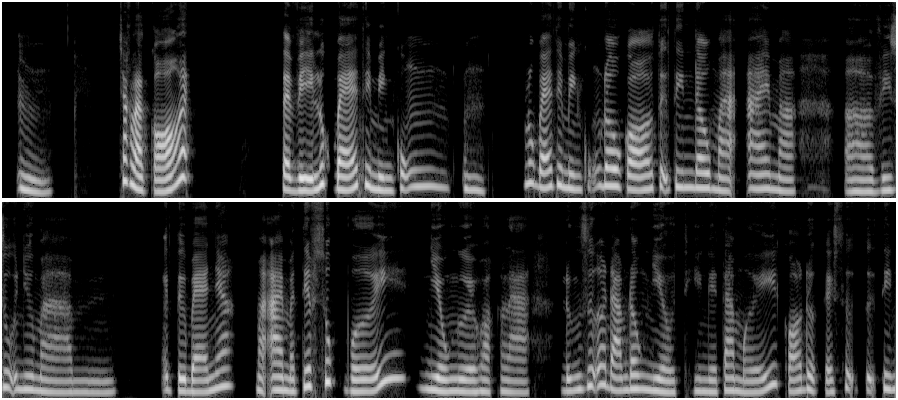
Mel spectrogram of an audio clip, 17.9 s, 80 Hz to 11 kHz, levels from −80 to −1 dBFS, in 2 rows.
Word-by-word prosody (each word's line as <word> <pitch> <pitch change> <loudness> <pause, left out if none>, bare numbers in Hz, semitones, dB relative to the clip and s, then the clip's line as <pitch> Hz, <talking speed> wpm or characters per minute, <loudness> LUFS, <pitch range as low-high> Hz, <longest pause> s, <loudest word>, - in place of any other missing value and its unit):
Ừm. 195 -7 -1 0.7
Chắc 365 -2 +3
là 240 -6 +8
có 195 +1 +5
ấy. 420 - +6 1.0
Tại 220 -2 +5
vì 205 0 +7
lúc 300 +8 +4
bé 225 +3 +6
thì 295 -2 +1
mình 215 -3 +2
cũng 270 +3 -4
ừm, 220 -3 -3 0.4
lúc 325 -1 -2
bé 255 +1 +3
thì 300 - +1
mình 235 -3 0
cũng 280 +4 -9
đâu 285 -2 +4
có 225 -1 +3
tự - - -3
tin 260 +3 -2
đâu, 250 -1 +3
mà 210 -4 -2
ai 240 0 -2
mà, 200 -3 -3 0.5
ờ, 195 0 -2
ví 210 +1 -1
dụ 260 +4 -2
như 225 0 -1
mà, 185 -3 -3 0.9
à, - - -7
từ 200 -1 +4
bé 190 0 0
nhá, 275 +6 0 0.2
mà 210 - -1
ai 220 +2 +2
mà 200 -2 0
tiếp 275 +9 +2
xúc 350 -1 +2
với 200 - +1 0.3
nhiều 225 -5 +2
người 195 -1 +1
hoặc 190 +1 -4
là 180 -2 -5 0.3
đứng 205 +2 -2
giữa 285 +4 -1
đám 215 -5 -1
đông 230 -1 +1
nhiều 190 -3 +1
thì 200 +1 -7
người 190 -1 -2
ta 205 +2 -2
mới 195 +10 -2
có 195 +1 -2
được 210 -2 -3
cái 185 0 -3
sự 220 +5 -7
tự 205 - -4
tin 230 -2 -1
215 Hz, 200 wpm, -22 LUFS, 195-250 Hz, 1.0 s, là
